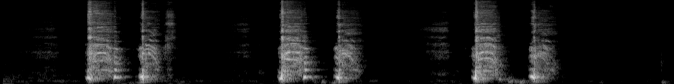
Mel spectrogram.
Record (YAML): three_cough_length: 6.7 s
three_cough_amplitude: 32768
three_cough_signal_mean_std_ratio: 0.35
survey_phase: beta (2021-08-13 to 2022-03-07)
age: 45-64
gender: Male
wearing_mask: 'No'
symptom_none: true
smoker_status: Never smoked
respiratory_condition_asthma: false
respiratory_condition_other: false
recruitment_source: REACT
submission_delay: 5 days
covid_test_result: Negative
covid_test_method: RT-qPCR
influenza_a_test_result: Negative
influenza_b_test_result: Negative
